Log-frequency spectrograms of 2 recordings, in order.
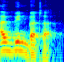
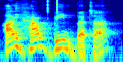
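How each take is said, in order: First: The word have is shortened to a v. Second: The word have is pronounced in full.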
